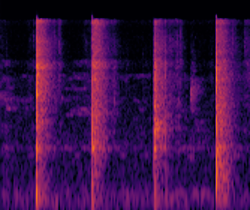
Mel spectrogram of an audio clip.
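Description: Four sharp snaps, evenly spaced about half a second apart.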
